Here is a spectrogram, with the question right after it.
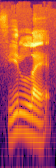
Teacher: como a gente tem duas sílabas a sílaba forte é a última nós temos uma oxítona · Filé é um dissílabo, cuja última sílaba forte é o lé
